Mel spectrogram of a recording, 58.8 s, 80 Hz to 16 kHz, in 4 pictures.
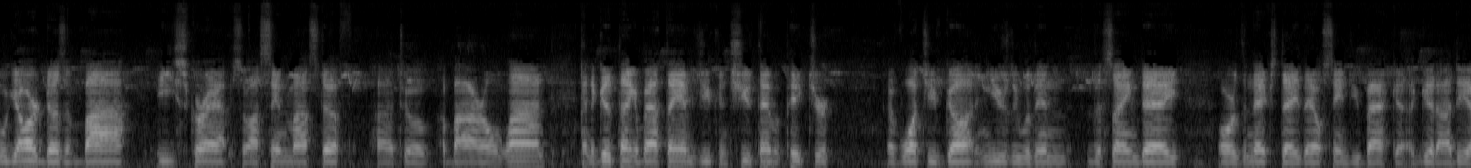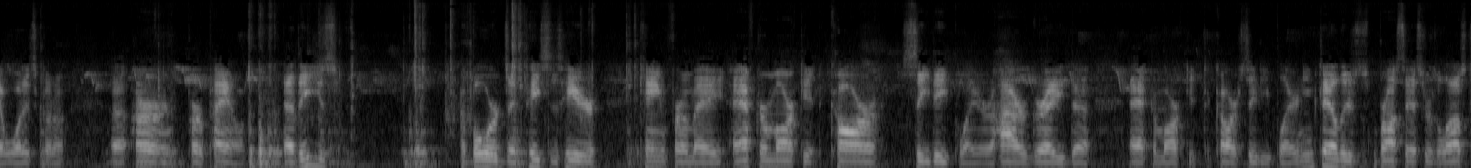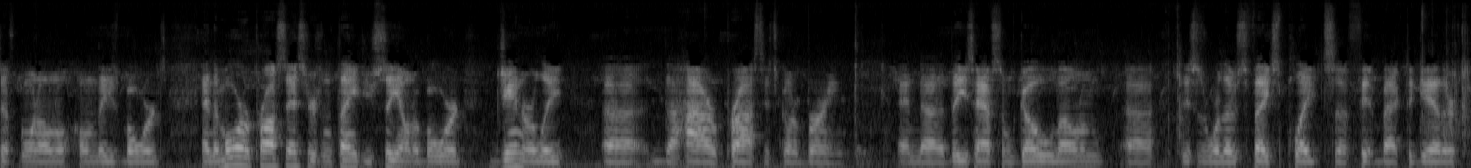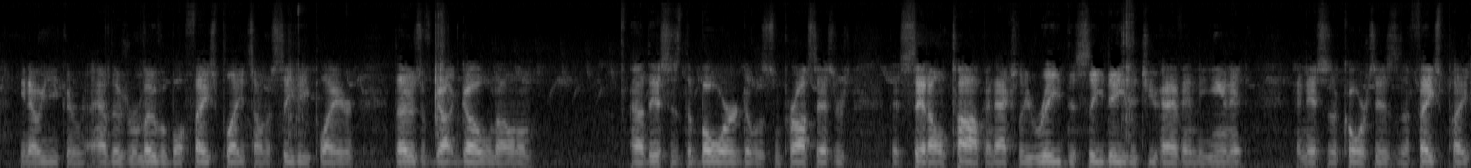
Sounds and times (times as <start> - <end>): Speech: 0.0 - 18.2, 19.3 - 49.5, 50.4 - 58.8.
